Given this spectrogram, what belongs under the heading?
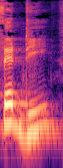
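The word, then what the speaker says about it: sedih: হলো দুঃখগ্রস্ত গ্রস্থ আমরা জানি অনেকে মালয়েশিয়ান ভাষায় সেড্ডি সে ডি উচ্চারণটা হবে ছয়কার ডরশি হ সেড্ডি মানে হচ্ছে দুঃখ বা দুঃখী স্যাড ইংলিশে যেটা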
